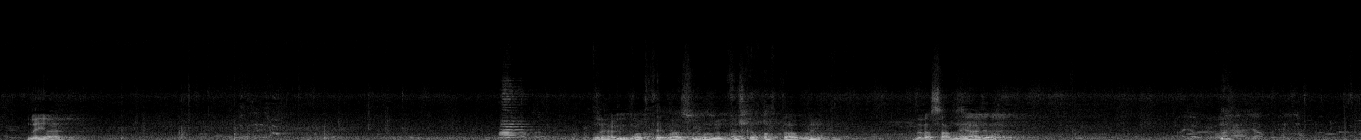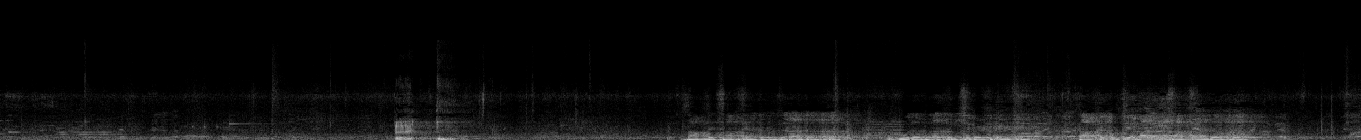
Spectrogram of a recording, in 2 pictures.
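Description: A man chants loudly in bursts through a microphone and loudspeakers, with long pauses between phrases.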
